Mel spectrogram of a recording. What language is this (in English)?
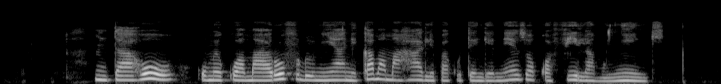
Swahili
